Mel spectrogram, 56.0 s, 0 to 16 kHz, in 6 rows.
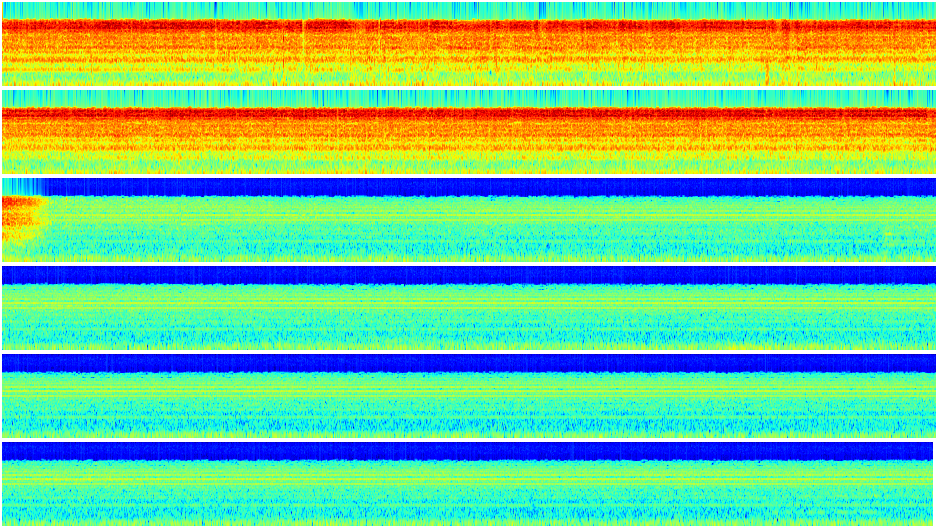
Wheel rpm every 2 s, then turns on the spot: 160, 160, 160, 160, 160, 160, 160, 160, 160, 60, 0, 0, 0, 0, 0, 0, 0, 0, 0, 0, 0, 0, 0, 0, 0, 0, 0, 0.
none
